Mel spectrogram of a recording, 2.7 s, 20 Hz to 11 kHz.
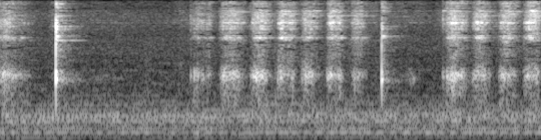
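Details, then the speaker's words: FMB139 pit bike engine cylinder head: exhaust valve hand-lapped in its seat with paste, turned slowly by hand at first; quiet gritty rasps several times a second with a few sharp clicks. "na początku polecam sobie robić ręcznie obroty powoli tak żeby ta pasta fajnie się ułożyła"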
